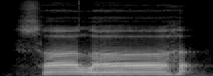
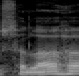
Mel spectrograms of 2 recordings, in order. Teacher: ਅੱਖਰੀ ਸਾਲਾਹ, ਸੱਸੇ ਦੇ ਕੰਨੇ ਨੂੰ ਲੱਲੇ ਦੇ ਕੰਨੇ ਨੂੰ ਬੋਲਣਾ ਹੈ ਅਤੇ ਹਾਹਾ ਮੁਕਤਾ ਪੜ੍ਹਨਾ ਹੈ। ਜਦੋਂ ਲੱਲੇ ਦੇ ਕੰਨੇ ਨੂੰ ਲੰਮਾ ਬੋਲਾਂਗੇ ਤਾਂ ਹਾਹੇ ਦੀ ਆਵਾਜ਼ ਖੁਦ ਬ ਖੁਦ ਨਿਕਲੇਗੀ। · Shown in: first take · ਸਾਲਾਹ, ਇਹਨੂੰ ਸਲਾਹ ਪਾਠ ਨਹੀਂ ਪੜ੍ਹ ਦੇਣਾ, ਹਾਹੇ ਨੂੰ ਕੰਨਾ ਲੱਗ ਜਾਵੇਗਾ।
